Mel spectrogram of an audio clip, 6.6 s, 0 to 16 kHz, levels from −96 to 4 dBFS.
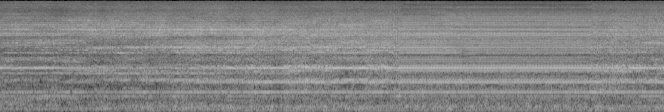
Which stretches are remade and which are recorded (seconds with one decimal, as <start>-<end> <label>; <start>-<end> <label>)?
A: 0.0-4.0 remade; 4.0-5.9 recorded; 5.9-6.6 remade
